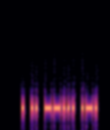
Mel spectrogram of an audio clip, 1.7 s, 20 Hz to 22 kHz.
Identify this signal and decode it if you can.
Morse code, heard as a keyed tone, about 34 wpm, 700 Hz. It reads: EI7R
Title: DXCC-100 Call Signs - 4 Characters - 35wpm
